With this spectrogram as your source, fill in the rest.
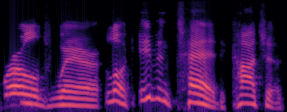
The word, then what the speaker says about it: Kotcheff: The fact that Ted Kutchin, how do you say it? Kotcheff, sorry.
